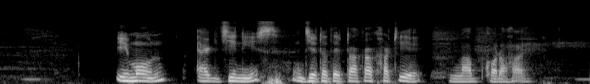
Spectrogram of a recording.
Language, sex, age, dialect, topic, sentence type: Bengali, male, 41-45, Northern/Varendri, banking, statement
